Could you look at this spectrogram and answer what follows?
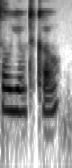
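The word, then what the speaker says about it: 強い男: In Japanese, strong boy is tsuyoi otoko, which is written as tsuyoi no. Please repeat. Tsuyoi otoko is the Japanese phrase for strong boy. It's pronounced soyotoko.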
